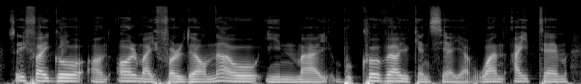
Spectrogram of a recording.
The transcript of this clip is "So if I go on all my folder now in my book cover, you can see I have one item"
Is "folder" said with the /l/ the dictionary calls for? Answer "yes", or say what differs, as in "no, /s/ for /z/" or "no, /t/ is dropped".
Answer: yes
